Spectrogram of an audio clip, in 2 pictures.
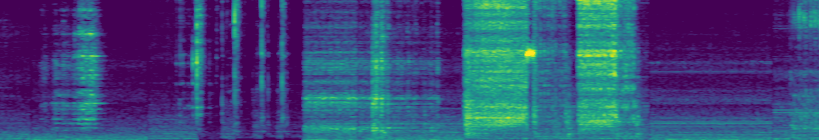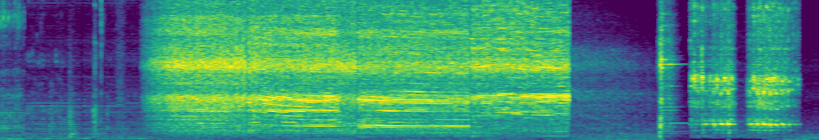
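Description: Drill press bit cutting into a small square metal tube clamped in a vise: short bursts at first, then a steady cut for about four seconds, the loudest part. A few short clicks and knocks of metal parts being handled come before it.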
